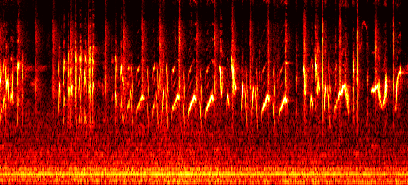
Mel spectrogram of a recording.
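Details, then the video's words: A tame bulbul sings a long, busy string of slurred whistled chirps, each note sweeping up and down, delivered rapidly with barely a break for eight seconds against a constant low electrical hum. "تغريد بلبل اليف"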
